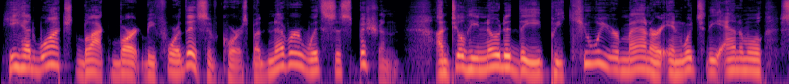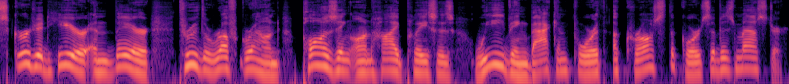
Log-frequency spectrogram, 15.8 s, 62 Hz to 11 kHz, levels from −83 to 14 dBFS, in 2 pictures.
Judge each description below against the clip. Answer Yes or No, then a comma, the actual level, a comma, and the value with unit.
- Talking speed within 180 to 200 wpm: No, average, 170 wpm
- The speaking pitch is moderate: Yes, medium, 145 Hz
